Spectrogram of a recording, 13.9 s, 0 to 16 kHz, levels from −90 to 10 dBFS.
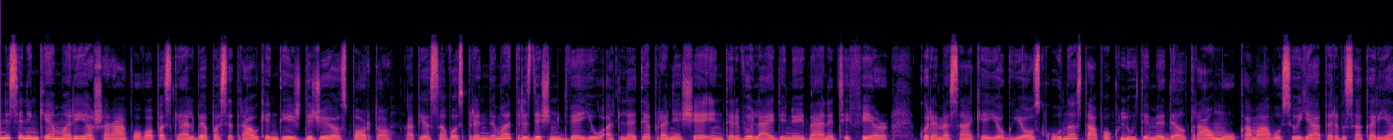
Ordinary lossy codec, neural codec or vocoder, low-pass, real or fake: Opus, 64 kbps; none; 10.8 kHz; real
